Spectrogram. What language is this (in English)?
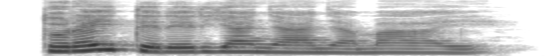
Kikuyu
